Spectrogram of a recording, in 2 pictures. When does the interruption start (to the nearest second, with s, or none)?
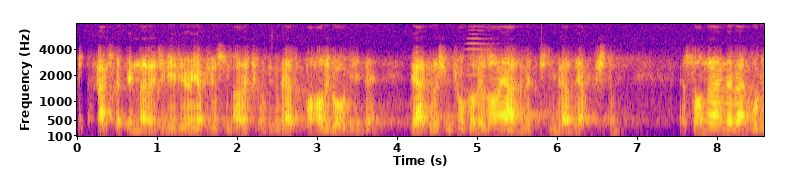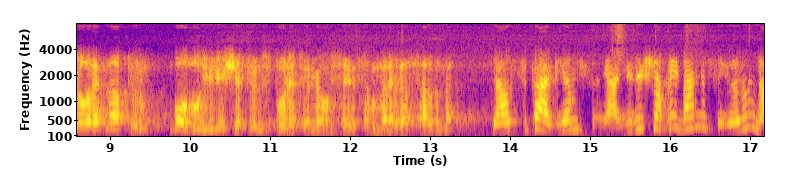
none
